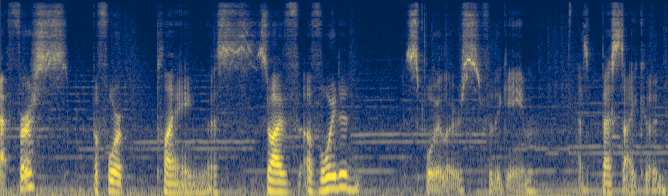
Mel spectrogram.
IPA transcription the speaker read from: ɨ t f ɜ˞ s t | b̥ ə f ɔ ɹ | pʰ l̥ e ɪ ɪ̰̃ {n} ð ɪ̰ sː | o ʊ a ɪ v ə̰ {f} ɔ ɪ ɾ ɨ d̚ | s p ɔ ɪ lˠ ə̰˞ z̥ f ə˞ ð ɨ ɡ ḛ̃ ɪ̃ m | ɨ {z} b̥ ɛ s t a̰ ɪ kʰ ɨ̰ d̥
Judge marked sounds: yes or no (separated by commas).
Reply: no, no, yes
